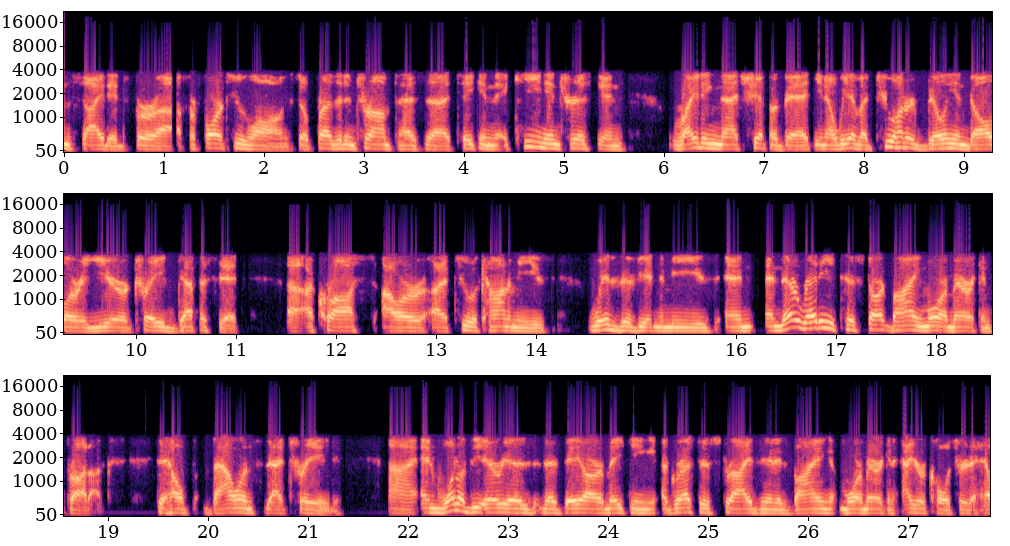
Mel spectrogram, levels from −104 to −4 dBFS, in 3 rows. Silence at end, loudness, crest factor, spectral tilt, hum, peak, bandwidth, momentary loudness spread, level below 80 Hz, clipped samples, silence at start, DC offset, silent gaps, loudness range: 0 s; -16 LUFS; 12 dB; -7.5 dB/octave; none; -4 dBFS; 7.2 kHz; 5 LU; -54 dBFS; under 0.1%; 0 s; under 0.1%; none; 2 LU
